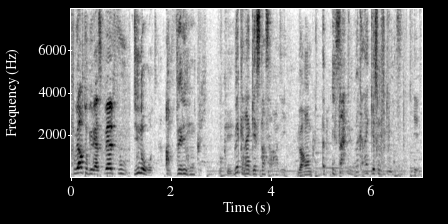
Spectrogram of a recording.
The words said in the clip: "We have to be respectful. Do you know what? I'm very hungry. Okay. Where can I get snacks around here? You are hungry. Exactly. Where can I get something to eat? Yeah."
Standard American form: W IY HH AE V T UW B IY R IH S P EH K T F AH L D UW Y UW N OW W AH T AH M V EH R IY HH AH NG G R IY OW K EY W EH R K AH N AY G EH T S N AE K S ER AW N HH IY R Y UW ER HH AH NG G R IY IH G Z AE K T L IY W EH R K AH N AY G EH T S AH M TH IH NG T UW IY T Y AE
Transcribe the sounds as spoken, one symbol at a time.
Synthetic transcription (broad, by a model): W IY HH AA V T UW B IY R IH S P EH K T F AH L D UW Y UW N OW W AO T AH M V EH R IY HH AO NG G R IY OW K EY W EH K AH N AY G EH T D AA S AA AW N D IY Y UW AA HH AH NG G R IY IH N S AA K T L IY W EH K AH N AY G EH T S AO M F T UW IY T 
